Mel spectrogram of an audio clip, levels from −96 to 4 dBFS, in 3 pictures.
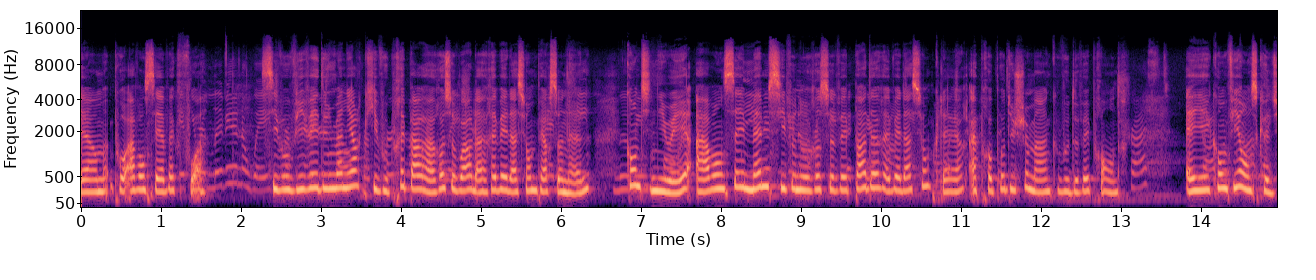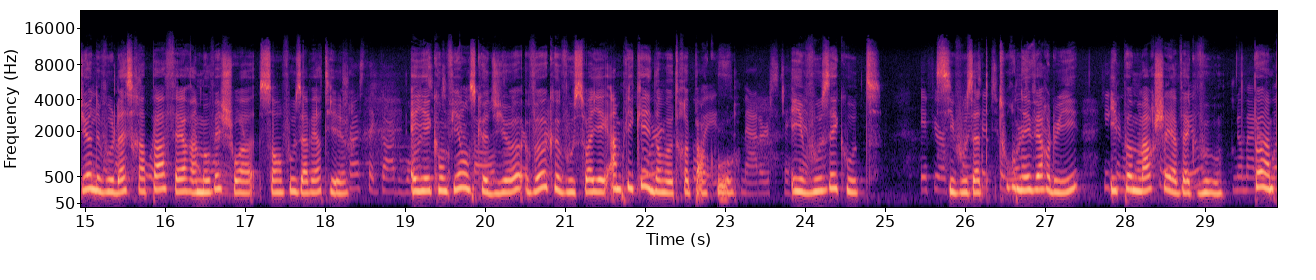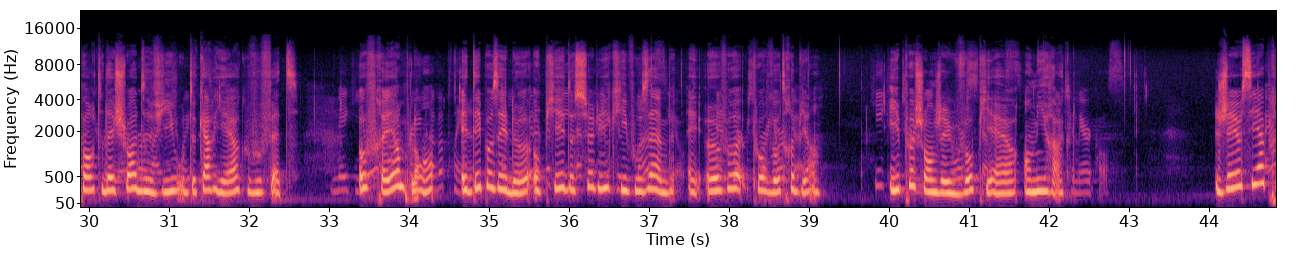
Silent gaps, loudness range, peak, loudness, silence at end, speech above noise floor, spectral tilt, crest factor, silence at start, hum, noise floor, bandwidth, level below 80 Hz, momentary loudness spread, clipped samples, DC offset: none; 4 LU; -2 dBFS; -17 LUFS; 0 s; 46 dB; -4.5 dB/octave; 16 dB; 0 s; none; -62 dBFS; 12 kHz; -64 dBFS; 10 LU; under 0.1%; under 0.1%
